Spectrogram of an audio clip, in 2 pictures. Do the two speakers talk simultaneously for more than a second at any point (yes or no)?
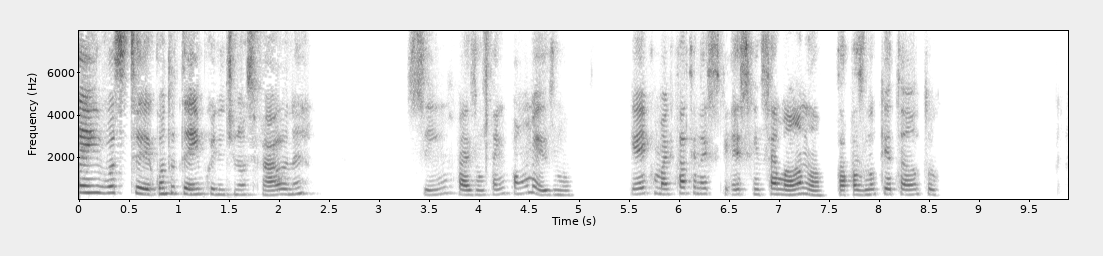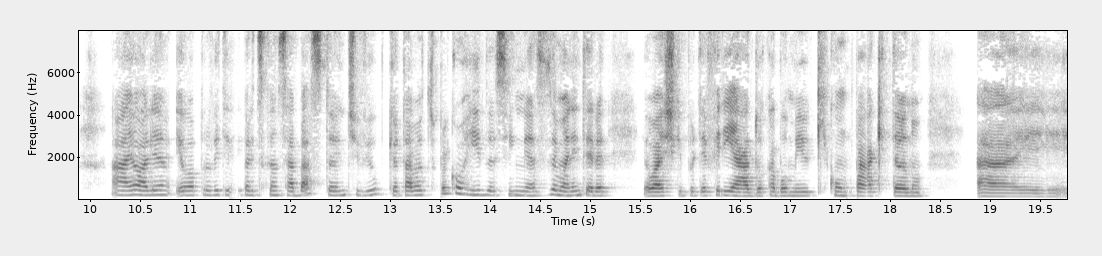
no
